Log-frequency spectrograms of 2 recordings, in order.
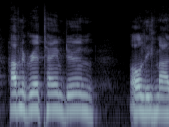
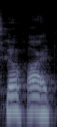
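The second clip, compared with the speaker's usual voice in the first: normal talking voice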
